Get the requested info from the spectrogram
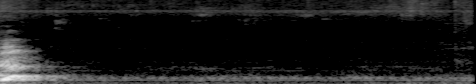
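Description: A woman's voice speaks a couple of words at the very start, then near silence with a faint steady low hum.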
